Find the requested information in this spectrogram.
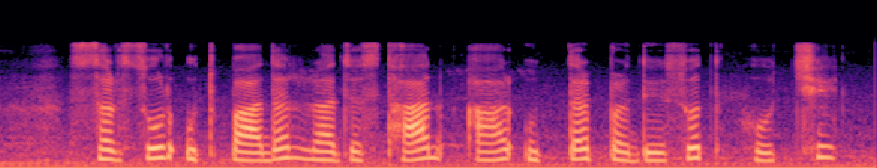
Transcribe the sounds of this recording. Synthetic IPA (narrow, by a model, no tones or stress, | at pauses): səɽsoːɽʊt̪paːd̪ənɾaːd͡ʒəst̪ʰaːn | aːɾʊt̪ːəɾpɾəd̪eːʃwət̪ | hoːtt͡ʃʰeː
